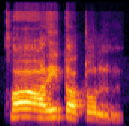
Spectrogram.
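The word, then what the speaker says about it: خريطةٌ: ইনদাকা খরিতাতুন ইনদাকা, এই জাদিদাতুন, উচ্চারণটা তোমার আমি আপনাকে শিক্ষা দিয়েছিলাম। খরিতাতুন।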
